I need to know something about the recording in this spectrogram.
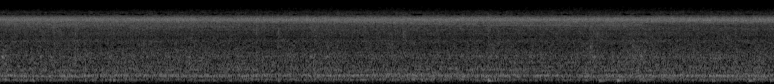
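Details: Fanning Japanese honey bees on a hot day keep up a thick, even drone of wingbeats, with faint fluctuations and a constant shrill hiss above.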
